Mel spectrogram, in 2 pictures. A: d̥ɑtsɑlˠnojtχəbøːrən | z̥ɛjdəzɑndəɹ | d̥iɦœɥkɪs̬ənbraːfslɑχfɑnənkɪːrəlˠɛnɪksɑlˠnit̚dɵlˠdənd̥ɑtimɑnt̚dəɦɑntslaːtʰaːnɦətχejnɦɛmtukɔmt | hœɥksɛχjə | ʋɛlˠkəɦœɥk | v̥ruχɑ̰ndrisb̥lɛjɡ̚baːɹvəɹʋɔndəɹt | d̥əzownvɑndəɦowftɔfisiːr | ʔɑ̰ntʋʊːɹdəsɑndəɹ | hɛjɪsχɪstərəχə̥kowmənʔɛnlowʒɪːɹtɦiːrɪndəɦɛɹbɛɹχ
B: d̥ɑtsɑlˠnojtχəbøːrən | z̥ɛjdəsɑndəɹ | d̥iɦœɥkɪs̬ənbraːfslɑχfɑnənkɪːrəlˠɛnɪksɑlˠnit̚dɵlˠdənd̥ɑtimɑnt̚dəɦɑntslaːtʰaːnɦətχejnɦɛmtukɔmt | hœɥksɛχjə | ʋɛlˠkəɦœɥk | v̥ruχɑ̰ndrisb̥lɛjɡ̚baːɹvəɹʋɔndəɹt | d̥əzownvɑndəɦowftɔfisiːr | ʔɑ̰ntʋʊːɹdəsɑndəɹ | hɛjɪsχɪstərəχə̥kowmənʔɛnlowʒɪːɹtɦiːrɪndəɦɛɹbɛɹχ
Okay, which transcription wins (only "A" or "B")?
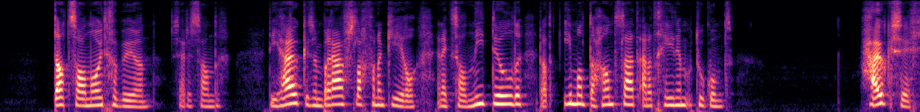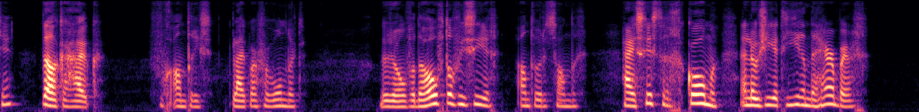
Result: B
